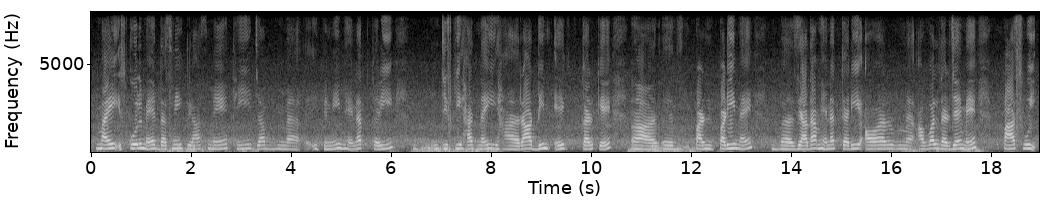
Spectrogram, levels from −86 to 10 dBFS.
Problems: constant background noise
